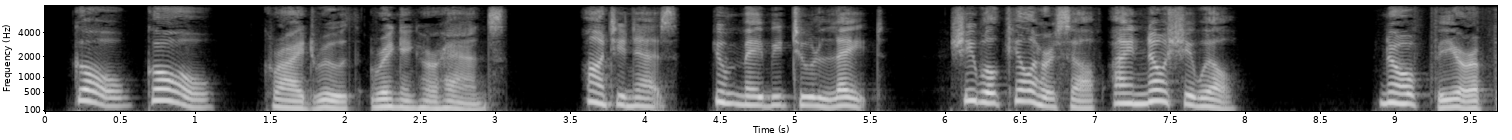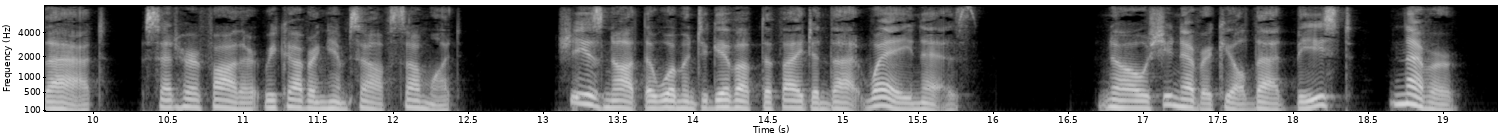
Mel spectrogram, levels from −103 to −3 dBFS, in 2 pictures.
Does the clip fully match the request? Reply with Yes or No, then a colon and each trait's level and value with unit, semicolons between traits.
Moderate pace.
Yes: average, 165 wpm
